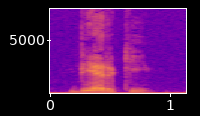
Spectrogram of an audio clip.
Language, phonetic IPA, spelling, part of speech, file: Polish, [ˈbʲjɛrʲci], bierki, noun, Pl-bierki.ogg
